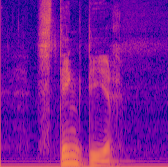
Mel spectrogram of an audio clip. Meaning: skunk, any member of the family Mephitidae
- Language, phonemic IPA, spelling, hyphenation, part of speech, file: Dutch, /ˈstɪŋk.diːr/, stinkdier, stink‧dier, noun, Nl-stinkdier.ogg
